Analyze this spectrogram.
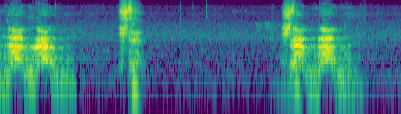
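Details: Kangal puppy by a tandır oven barking at itself on seeing its reflection in a mirror: a quick pair of yappy barks, one lone bark, then another pair, all within four seconds in quiet surroundings.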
